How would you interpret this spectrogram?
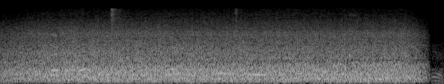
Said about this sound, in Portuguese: A cheia do rio Manhuaçu é o resultado do rompimento de uma represa na cidade de Orizânia, a mais de 100 quilômetros. Esse é o momento exato que a água desce destruindo tudo que encontra pela frente.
